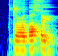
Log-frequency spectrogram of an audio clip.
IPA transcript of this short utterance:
t u ʕ o ʔ ɔ χ y

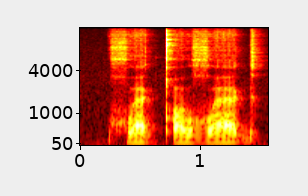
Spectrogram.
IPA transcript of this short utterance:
χʷ æ ɡ qʼ u ʁʷ æ ɡ

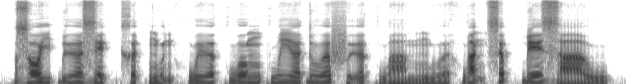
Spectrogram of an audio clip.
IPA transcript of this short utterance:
z ɔ˨˦ j ɓ ɨ˧ ə̯ z e˨˩ k̚ x ə˨˩ t̚ ŋ ṵ˧˨ n h w ɨ˧ ə̯ k w o˧ ŋ k w i˧ ə̯ ɗ u˨˦ ə̯ f ɨ̰˧˥ ə̯ k w a̤˨˩ m ŋ ṳ˨˩ ə̯ h w a̰˧˨ ŋ s ə˦˥ p̚ ɓ e˧ z a˨˦ w

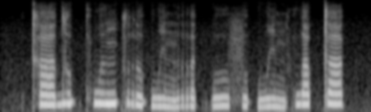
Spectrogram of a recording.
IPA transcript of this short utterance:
kʰ aː˦˥ d u˥˩ ʔ kʰ w ɯ˦˥ ŋ k r u˨˩ ʔ w i˩˦ n r a˨˩ k̚ p uː˧ f u˨˩ ʔ w i˩˦ n k w a˦˥ p̚ t a˦˥ k̚

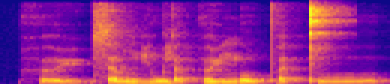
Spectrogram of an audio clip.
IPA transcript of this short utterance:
h ɵ˨ ɥ | s ɐ˨˥ w ŋ iː˨ w j ɐ˥ k̚ h ɵ˥ ɥ ŋ o˨˥ w pʰ ɐ˨ t̚ pʰ uː˨

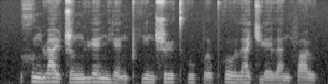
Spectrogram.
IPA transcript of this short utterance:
x ʊ˥˨ ŋ ɻ a˥˨ ɪ̯ ʈ͡ʂ ɤ˨˦ ŋ l ɥ ɛ˥˨ n j ɛ̰˨˩ n pʰ i˨˦ n ʂ ɻ̩˦ t̪ʰ u˨˦ p ɤ̰˨˩ pʰ o˥˨ ʊ̯ l ä˥˨ t͡ɕ ɥ ɛ˨˦ l a˨˦ n f ɑ˧ ʊ̯

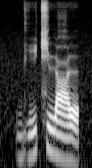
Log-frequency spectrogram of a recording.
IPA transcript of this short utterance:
bʱ i t͡ɕ ɨː ʕ ə

